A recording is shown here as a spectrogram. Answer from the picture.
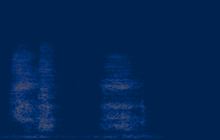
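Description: A woman crying: two gasping sobs, the second about a second after the first.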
